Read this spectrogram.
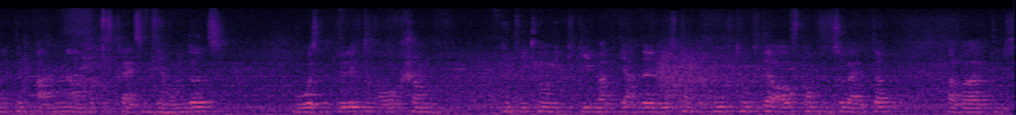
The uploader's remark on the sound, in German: Diese Vorlesung wurde von Studierenden aufgenommen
